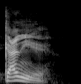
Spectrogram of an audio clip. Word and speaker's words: Kanye: ¿Cómo se pronuncia Kanye West? Cuéntame. – Es Kanye. Es como Kanye. Kanye West.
